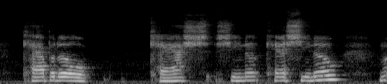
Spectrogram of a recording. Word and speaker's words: Cashino: Cashino? I'm not sure how to pronounce that. I think it's just Cashino. Cashino. Is it bad that I legitimately did not notice that H until today when I was putting together the doc?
